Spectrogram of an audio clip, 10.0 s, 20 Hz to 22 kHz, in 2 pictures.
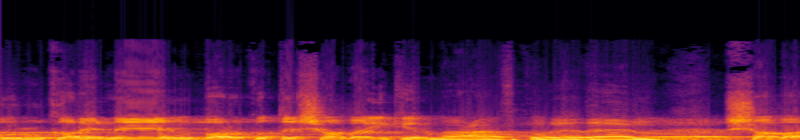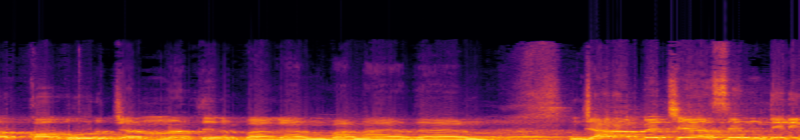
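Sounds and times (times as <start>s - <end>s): man chanting a prayer: 0.0s - 10.0s.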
